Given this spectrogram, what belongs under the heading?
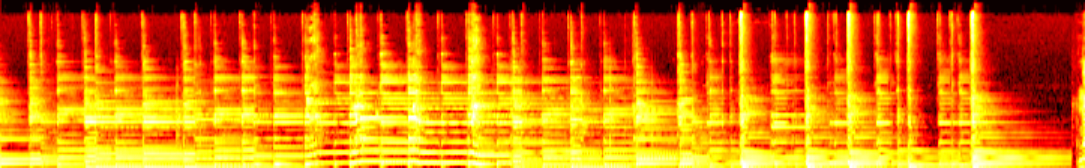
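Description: An acoustic guitar plays the intro of a song, with steady strummed chords ringing in a regular rhythm, close and clear with no voices.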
